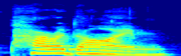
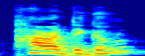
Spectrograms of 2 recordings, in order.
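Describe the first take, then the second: First: Some written letters are left silent. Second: The letters are sounded as they are written. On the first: The speaker calls it right. "It is paradigm" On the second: The speaker calls it wrong. "It is not paradigm"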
